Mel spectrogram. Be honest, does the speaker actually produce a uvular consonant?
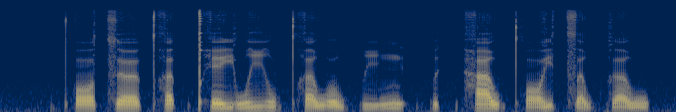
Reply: no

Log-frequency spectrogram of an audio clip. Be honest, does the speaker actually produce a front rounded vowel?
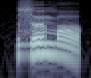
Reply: yes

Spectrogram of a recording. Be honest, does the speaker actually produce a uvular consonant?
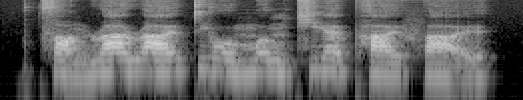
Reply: no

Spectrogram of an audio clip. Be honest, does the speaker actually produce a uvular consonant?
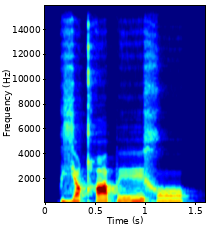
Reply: yes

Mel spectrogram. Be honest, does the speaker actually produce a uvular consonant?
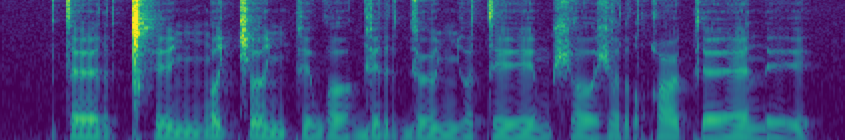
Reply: yes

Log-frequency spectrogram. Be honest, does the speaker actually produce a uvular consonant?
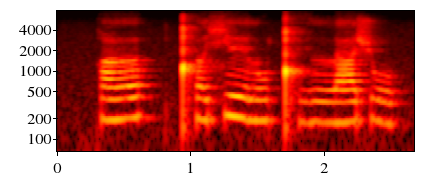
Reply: yes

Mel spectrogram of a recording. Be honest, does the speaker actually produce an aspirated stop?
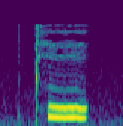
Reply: yes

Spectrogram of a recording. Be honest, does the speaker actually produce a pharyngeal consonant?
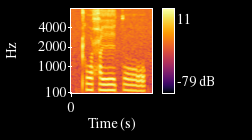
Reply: yes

